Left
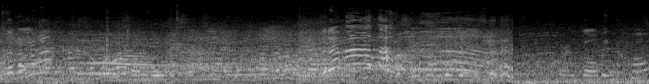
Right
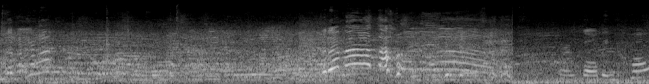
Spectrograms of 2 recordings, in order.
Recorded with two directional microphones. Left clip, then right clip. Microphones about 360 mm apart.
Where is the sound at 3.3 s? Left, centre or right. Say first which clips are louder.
Right 6 dB; centre.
